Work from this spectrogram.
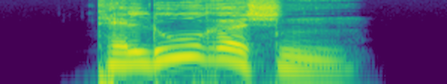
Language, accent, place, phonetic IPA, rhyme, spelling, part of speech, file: German, Germany, Berlin, [tɛˈluːʁɪʃn̩], -uːʁɪʃn̩, tellurischen, adjective, De-tellurischen.ogg
- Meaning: inflection of tellurisch: 1. strong genitive masculine/neuter singular 2. weak/mixed genitive/dative all-gender singular 3. strong/weak/mixed accusative masculine singular 4. strong dative plural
